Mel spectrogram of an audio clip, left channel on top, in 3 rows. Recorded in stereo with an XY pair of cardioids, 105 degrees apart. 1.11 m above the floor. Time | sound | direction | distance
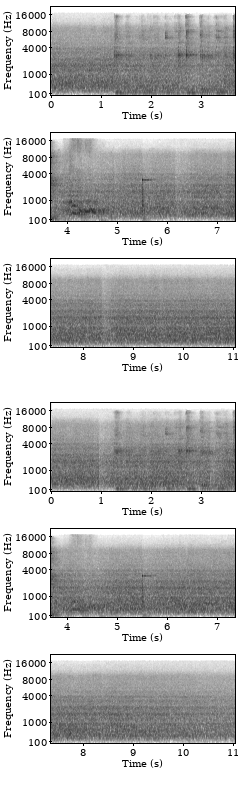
1.3 | typing on a keyboard | 40° left | 6.5 m
3.9 | a zipper | 55° left | 1.4 m
5.5 | a piano | 20° left | 0.7 m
